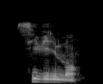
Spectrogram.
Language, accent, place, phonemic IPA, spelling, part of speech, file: French, France, Lyon, /si.vil.mɑ̃/, civilement, adverb, LL-Q150 (fra)-civilement.wav
- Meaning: civilly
